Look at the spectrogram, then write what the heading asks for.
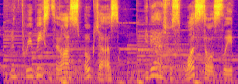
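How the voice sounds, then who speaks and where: Expressive woman narrating a game, music behind. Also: lowish voice, a little fast. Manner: expressive, acts out dialogue with casual asides. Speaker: let's play host. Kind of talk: reading a visual novel aloud with casual commentary.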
